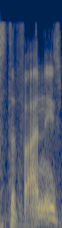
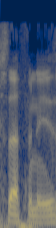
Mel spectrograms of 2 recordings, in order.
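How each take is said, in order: First: The name is said the Italian way. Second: The name is said the English way. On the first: The speaker calls it right. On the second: The speaker calls it wrong.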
